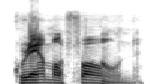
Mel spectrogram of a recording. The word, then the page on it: Gramophone: American English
